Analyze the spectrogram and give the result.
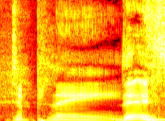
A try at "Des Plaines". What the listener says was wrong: No, it's with an S. It's Des Plaines.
